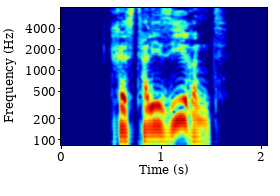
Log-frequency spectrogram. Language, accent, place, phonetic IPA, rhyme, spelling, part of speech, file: German, Germany, Berlin, [kʁɪstaliˈziːʁənt], -iːʁənt, kristallisierend, verb, De-kristallisierend.ogg
- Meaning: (verb) present participle of kristallisieren; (adjective) crystallizing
